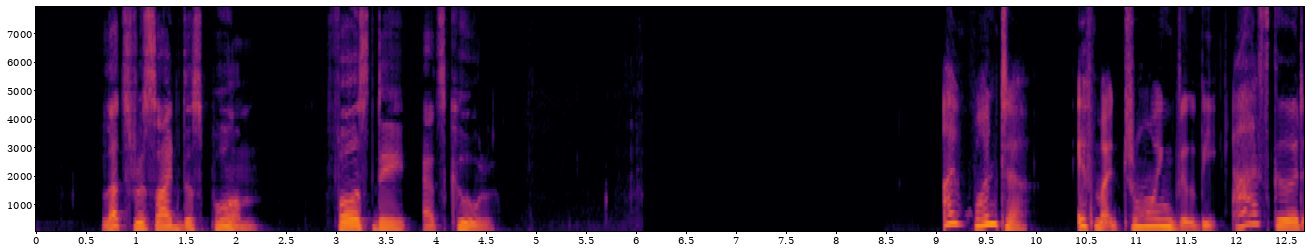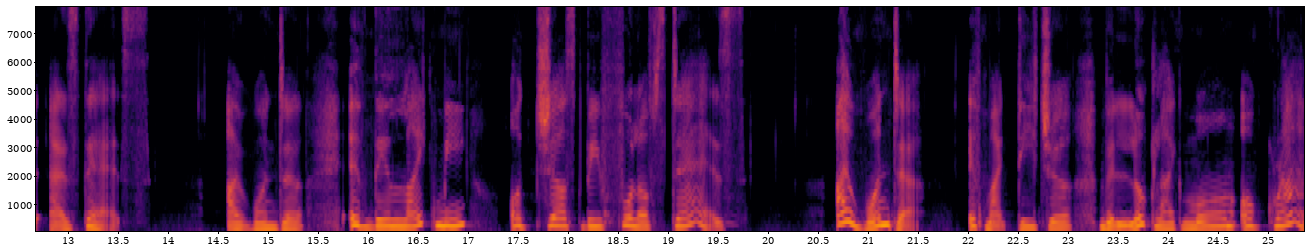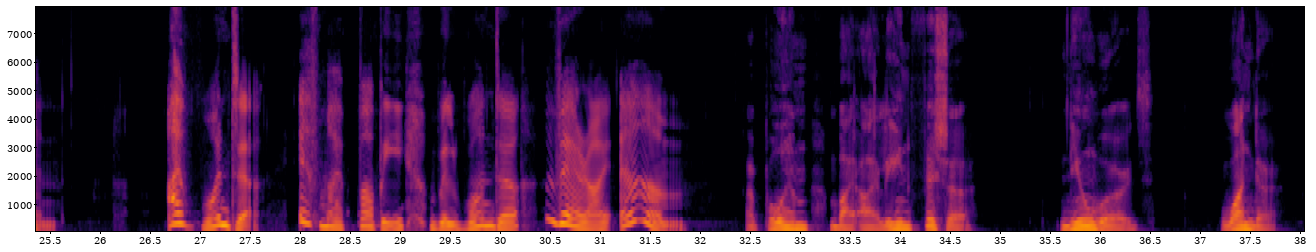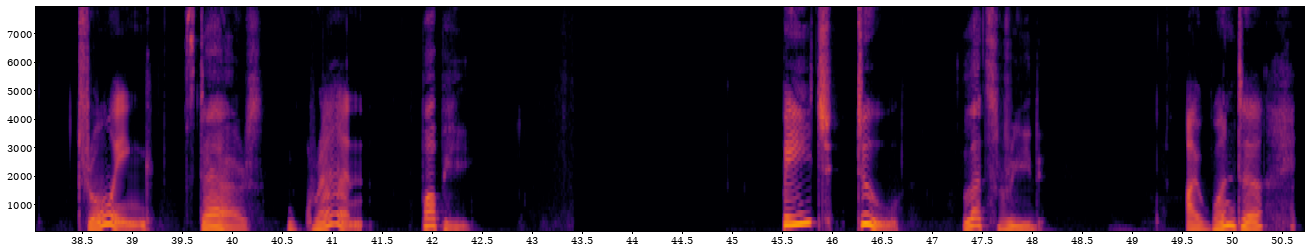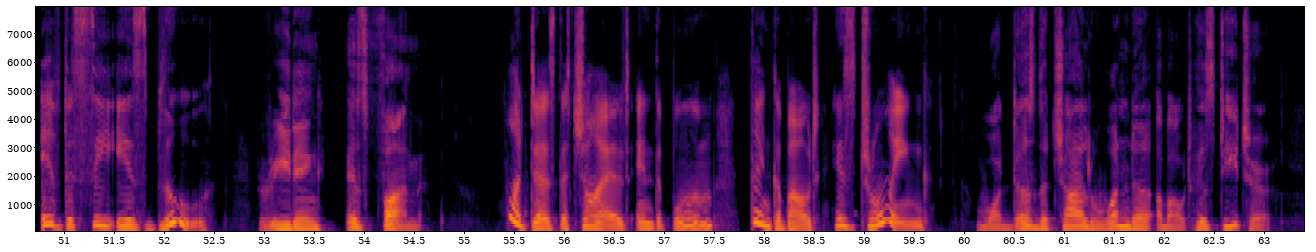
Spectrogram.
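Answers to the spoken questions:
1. He wonders if his drawing will be as good as theirs.
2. Whether his teacher will look like mom or gran.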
